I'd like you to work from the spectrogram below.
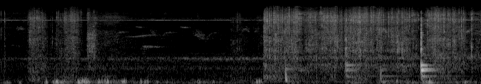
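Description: Whole spices such as cinnamon stick, cloves, peppercorns, coriander, cumin, anise and poppy seeds dry-roasting in a hot pan, with a soft steady sizzle and crackle that grows louder partway through, plus faint stirring scrapes and no talk.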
